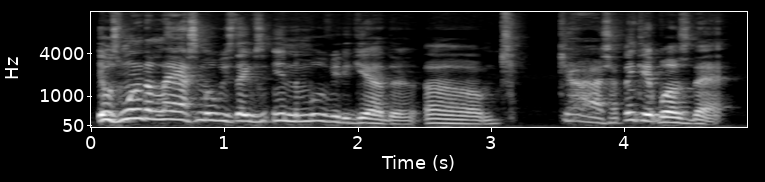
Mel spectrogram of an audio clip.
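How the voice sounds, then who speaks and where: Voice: mid-range voice, expressive, a little fast, darkish tone. An interview host asking loose, chatty, rambling questions.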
